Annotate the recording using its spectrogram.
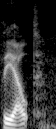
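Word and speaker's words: Dduallt: they crossed at Ddaullt, spelt Ddaullt but pronounced Ddaullt.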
